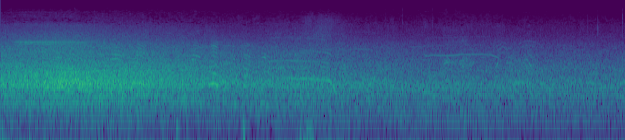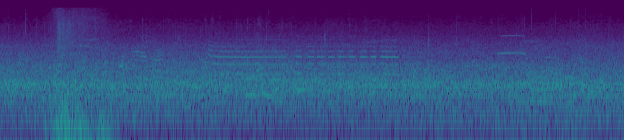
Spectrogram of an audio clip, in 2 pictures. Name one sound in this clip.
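A large stadium crowd roars and cheers loudly, then slowly dies down.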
